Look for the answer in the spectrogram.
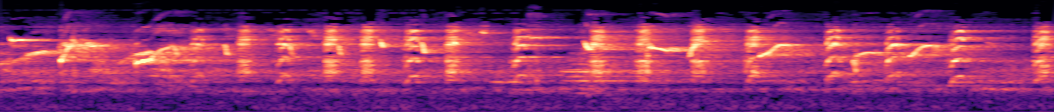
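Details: Lure recording of fantail calls for attracting birds, with rapid bright chips and short rising whistles packed together in busy, uneven bursts and a steady chattering flow.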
